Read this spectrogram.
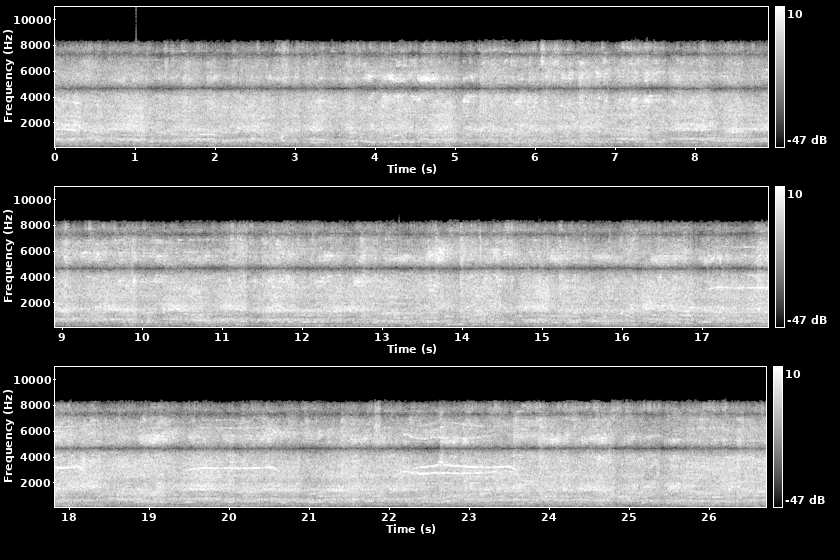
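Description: A large crowd murmurs and chatters loudly in a big echoing stadium.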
